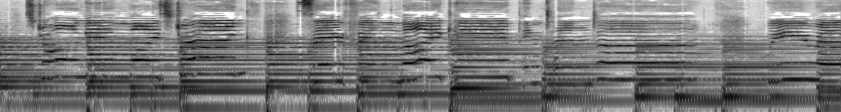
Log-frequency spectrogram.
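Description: A woman singing a slow hymn, accompanied by strummed acoustic guitar.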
